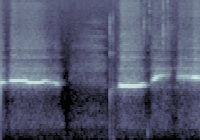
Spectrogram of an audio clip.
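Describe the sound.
Someone whistles a melody from Peter and the Wolf alone: a long, steady high note, a brief pause, then a few shorter notes stepping at a similar pitch, clear and moderately loud.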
